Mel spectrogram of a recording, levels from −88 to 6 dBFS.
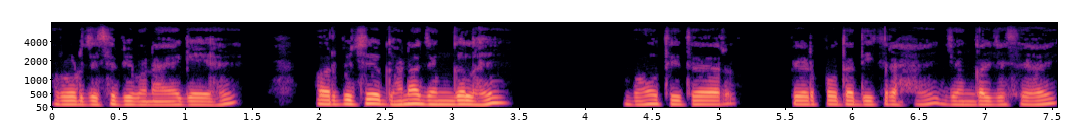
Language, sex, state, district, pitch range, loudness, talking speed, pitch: Hindi, male, Chhattisgarh, Balrampur, 130-150 Hz, -19 LUFS, 165 wpm, 135 Hz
